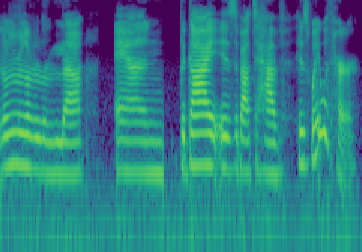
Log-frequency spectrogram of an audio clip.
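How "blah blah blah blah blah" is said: put-on slurred drunk babble. Drunk woman babbling at the guy, slurred. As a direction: imitate drunken slurred words. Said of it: "she's slurring her words".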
